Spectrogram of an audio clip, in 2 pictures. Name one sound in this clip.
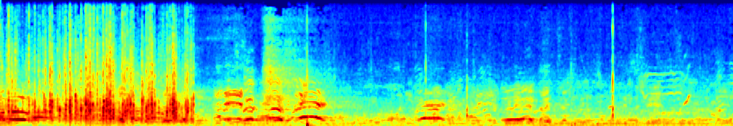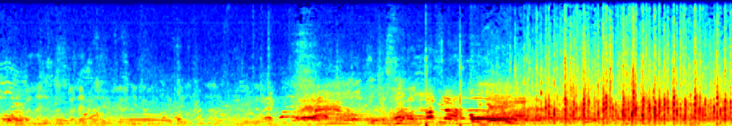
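A football crowd cheers and roars in an open-air stadium.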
